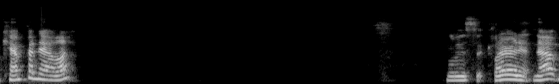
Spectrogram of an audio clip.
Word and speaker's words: campanelle: Would it be campanella or campanelle? Campanelle, because it's got an E at the end instead of an A. Campanelle.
